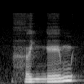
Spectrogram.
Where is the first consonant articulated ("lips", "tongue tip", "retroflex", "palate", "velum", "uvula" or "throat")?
throat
